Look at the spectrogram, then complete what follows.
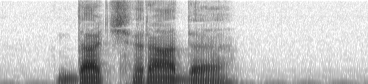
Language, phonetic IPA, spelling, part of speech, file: Polish, [ˈdat͡ɕ ˈradɛ], dać radę, phrase, Pl-dać radę.ogg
